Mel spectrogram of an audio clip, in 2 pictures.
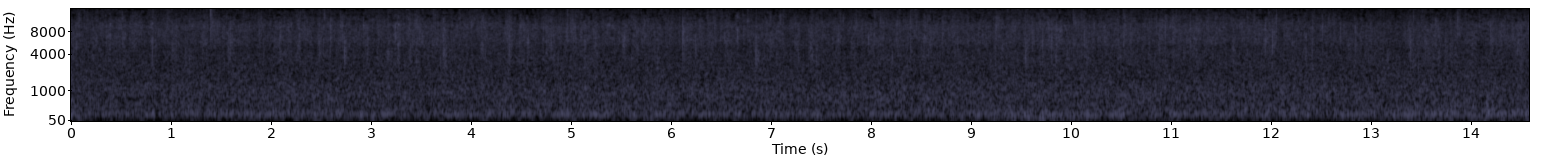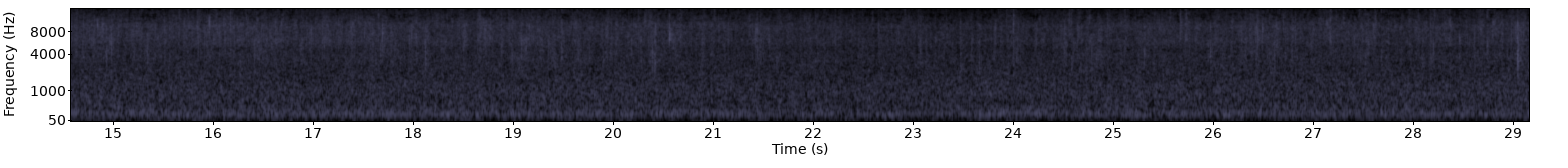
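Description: Steady rain: an even, bright hiss of many falling drops pattering on a surface, with no let-up.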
